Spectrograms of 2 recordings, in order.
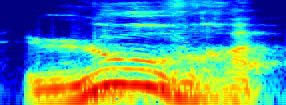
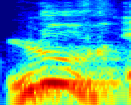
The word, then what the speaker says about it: Louvre: Para pronunciar esse OU em francês, tem o som da letra U em português, então é simples, U. Agora você vai ter que arranhar um pouquinho a garganta com esse R, Louvre, Louvre, e acabar no R, você não vai ter que pronunciar o E no final, le Musée du Louvre.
